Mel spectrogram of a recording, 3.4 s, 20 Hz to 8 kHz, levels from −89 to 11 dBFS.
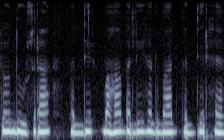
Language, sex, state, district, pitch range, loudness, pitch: Hindi, female, Uttar Pradesh, Hamirpur, 190-205 Hz, -12 LUFS, 195 Hz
